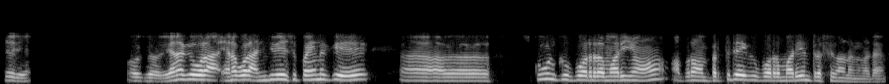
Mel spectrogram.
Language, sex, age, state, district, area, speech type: Tamil, male, 30-45, Tamil Nadu, Kanyakumari, urban, conversation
